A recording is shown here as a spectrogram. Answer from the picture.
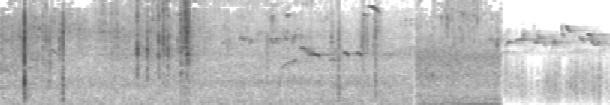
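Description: Outdoor ambience: a steady rushing noise with birds chirping and a few sharp clicks. A heavier low rumble swells near six seconds, then the sound cuts off abruptly to a quieter stretch where birds chirp.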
